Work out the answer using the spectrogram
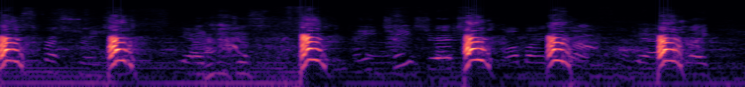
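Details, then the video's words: Old English Sheepdog named Monty at work herding sheep, giving loud single barks at uneven gaps of about half a second to a second, softer yips between them, and people talking quietly. "Monty Old English Sheep Dog Herding Sheep"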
